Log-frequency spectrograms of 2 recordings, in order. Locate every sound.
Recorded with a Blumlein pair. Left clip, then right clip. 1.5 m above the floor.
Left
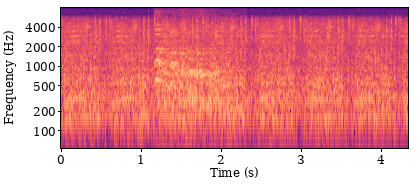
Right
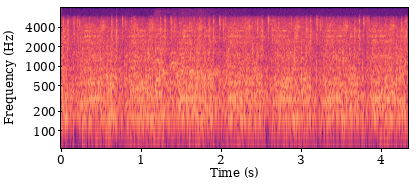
1.1 s laughter: 65° left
